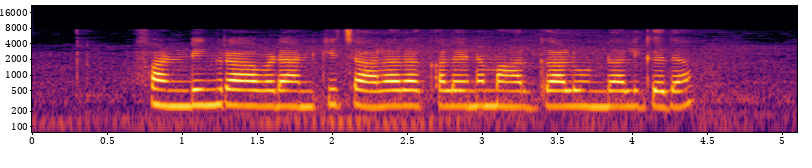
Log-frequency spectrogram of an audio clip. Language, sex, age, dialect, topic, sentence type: Telugu, female, 18-24, Telangana, banking, statement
